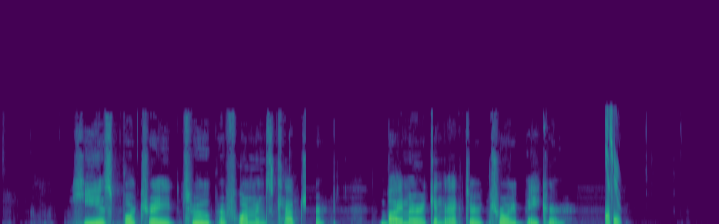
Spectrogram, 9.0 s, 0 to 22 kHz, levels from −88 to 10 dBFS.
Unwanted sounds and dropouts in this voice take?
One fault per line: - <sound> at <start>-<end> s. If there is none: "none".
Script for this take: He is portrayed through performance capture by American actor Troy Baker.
- dropout at 3.8-4.0 s
- chirp at 7.6-7.8 s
